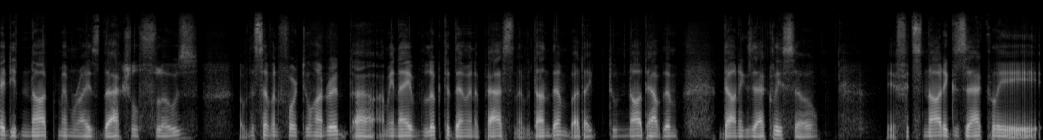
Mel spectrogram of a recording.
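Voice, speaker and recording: While performing cockpit checks in a flight simulator, an airline pilot streaming the session chats easily, rambling with many fillers, his throat a little swollen. He has a low voice with vocal fry and a clear, resonant tone, with no room sound.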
